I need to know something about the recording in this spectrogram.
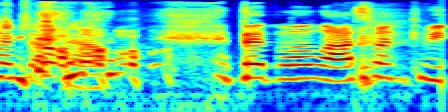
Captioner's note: laughter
